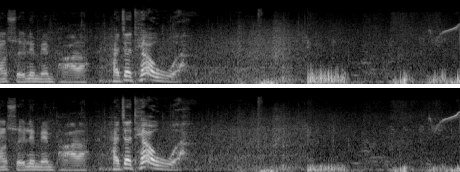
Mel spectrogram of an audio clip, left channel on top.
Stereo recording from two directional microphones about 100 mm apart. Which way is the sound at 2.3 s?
20° left (ahead or behind).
